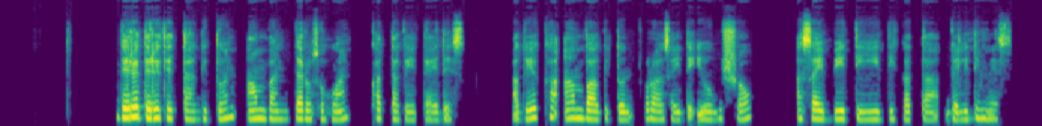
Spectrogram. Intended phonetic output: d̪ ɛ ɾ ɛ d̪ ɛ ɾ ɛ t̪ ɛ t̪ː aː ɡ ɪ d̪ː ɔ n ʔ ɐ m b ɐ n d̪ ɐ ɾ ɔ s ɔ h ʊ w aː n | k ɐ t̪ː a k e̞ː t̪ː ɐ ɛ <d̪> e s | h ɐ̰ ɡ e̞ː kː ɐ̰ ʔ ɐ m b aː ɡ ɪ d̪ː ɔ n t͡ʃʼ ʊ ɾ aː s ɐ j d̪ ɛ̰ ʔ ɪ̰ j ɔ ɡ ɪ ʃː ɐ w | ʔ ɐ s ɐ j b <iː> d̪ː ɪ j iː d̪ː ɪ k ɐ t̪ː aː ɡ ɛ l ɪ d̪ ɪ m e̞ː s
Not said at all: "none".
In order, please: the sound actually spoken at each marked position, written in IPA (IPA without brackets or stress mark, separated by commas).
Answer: d̪, iː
